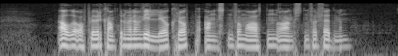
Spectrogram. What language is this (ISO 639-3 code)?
nor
